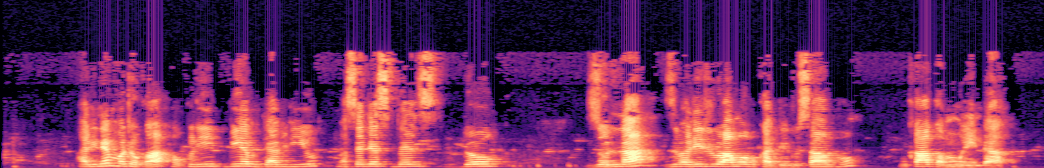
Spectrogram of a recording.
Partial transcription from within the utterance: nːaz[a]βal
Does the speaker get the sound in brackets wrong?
yes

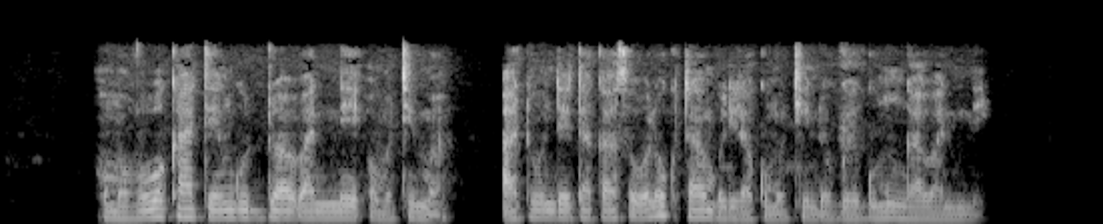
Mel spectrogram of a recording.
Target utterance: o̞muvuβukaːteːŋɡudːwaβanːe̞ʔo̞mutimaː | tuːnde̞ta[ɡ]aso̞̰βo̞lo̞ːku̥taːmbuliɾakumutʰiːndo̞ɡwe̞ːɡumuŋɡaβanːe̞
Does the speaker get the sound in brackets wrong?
yes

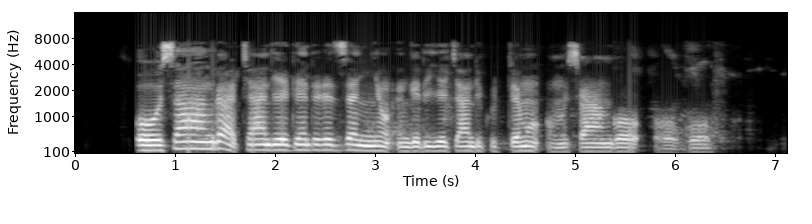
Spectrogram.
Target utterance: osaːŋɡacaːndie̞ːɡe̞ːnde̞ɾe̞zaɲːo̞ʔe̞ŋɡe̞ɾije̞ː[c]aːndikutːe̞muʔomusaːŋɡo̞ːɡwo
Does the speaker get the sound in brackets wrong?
no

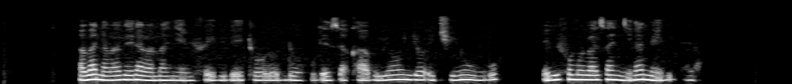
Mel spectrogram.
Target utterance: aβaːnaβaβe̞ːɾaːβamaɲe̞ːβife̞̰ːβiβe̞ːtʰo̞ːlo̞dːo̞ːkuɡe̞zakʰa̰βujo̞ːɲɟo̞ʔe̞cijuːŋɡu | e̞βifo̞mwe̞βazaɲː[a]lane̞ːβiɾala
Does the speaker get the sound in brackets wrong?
yes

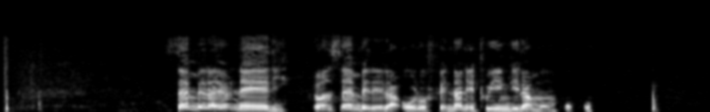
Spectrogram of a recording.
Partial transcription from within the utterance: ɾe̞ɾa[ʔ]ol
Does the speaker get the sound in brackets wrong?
no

